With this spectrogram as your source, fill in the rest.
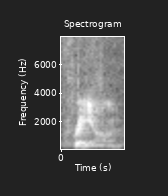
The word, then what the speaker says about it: crayon: then like words after Crown listen we're from Philadelphia and we say it's I think it's supposed to be pronounced crayon but we say Crown yeah I say crayon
